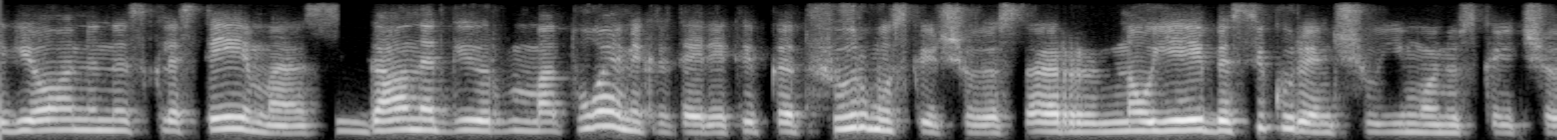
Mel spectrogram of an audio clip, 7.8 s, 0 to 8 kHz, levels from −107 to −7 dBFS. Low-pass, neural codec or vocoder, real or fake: 7.2 kHz; none; real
